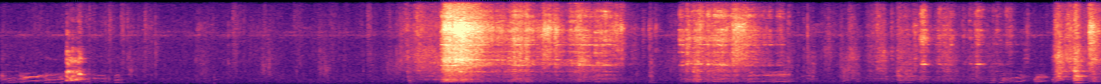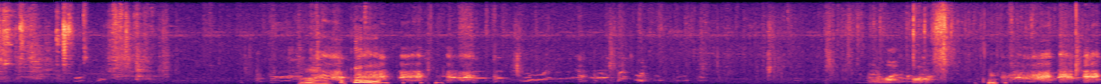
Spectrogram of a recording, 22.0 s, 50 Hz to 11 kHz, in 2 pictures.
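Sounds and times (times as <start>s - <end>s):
chickens clucking: 0.0s - 1.6s, 4.0s - 22.0s
loud rustling and rattling: 4.0s - 7.7s.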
